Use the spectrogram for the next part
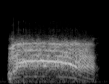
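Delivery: high-pitched mimicked "aah" yell; drawn-out, high mock scream; imitated Sasquatch yell. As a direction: imitate a creature yelling into someone's face. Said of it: "shoving it in my face, going".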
